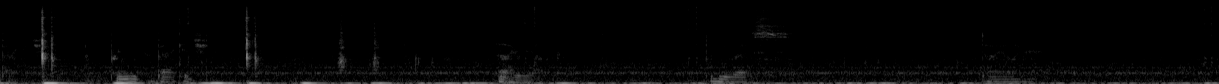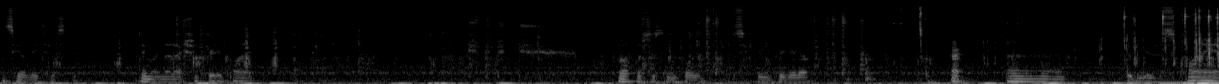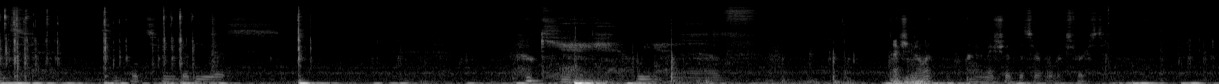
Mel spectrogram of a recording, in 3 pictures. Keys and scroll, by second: 0.5 F12, 2.5 F12, 23.3-27.4 typing.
